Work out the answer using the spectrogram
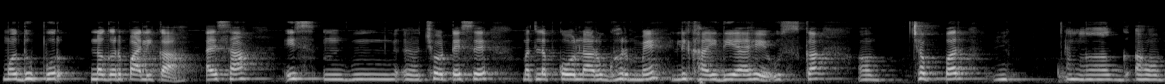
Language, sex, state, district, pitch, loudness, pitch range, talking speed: Hindi, female, Jharkhand, Jamtara, 235 Hz, -22 LUFS, 225-250 Hz, 75 wpm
